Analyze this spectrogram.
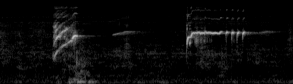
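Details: Female canary call aimed at getting males singing: a quick downward-sweeping chirp, a faint thin note, then a longer level whistled note ending in a brief trill.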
